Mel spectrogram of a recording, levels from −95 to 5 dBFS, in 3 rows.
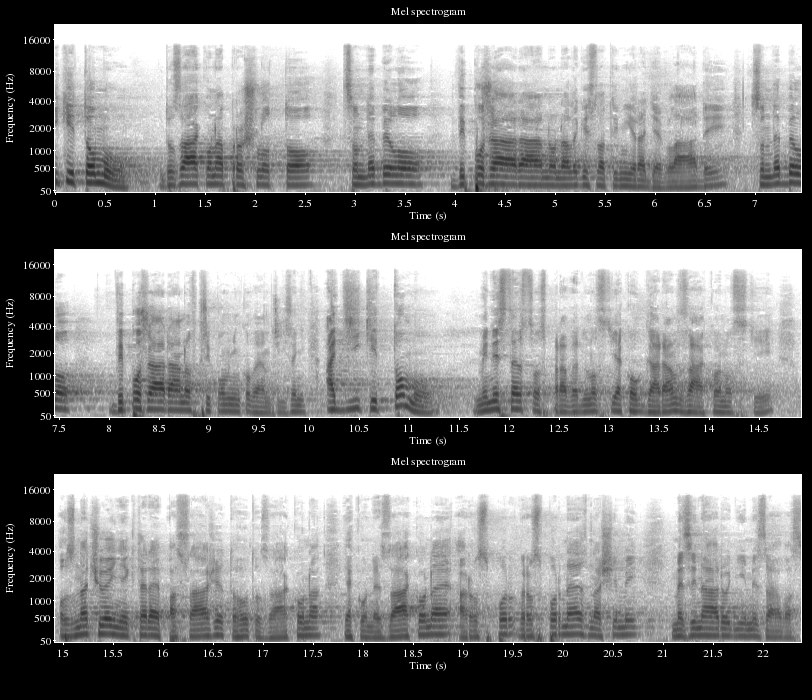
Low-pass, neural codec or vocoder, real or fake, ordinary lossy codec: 14.4 kHz; none; real; AAC, 64 kbps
